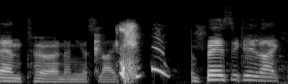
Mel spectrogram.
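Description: A sudden, forceful sneeze bursts out in the middle of casual talk, loud and close to the microphone, with speech before and after.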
